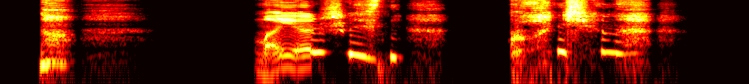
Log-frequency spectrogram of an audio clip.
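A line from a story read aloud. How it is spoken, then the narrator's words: Sobbing hoarse girl. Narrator (Russian): Всхлипывая, просипела девушка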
